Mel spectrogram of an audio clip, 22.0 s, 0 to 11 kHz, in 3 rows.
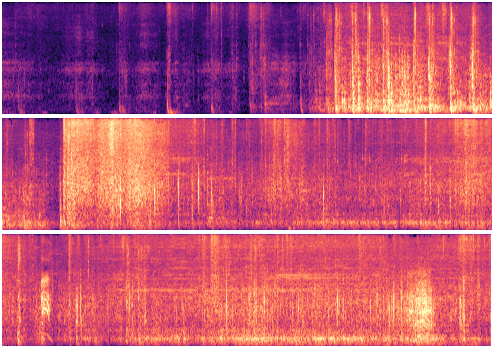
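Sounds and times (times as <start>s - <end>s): bike clicking and rattling: 4.5s - 22.0s
bike tyres rolling on dirt: 4.5s - 22.0s.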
